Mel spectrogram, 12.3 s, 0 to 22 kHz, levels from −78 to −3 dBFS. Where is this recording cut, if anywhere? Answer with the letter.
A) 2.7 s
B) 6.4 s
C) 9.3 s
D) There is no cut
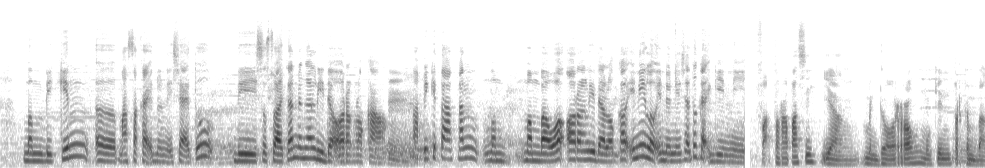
C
